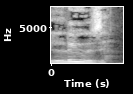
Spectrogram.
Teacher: 这里 lose, S-E 发长浊音 Z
